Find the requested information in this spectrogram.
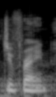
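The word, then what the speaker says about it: Dufresne: is Nancy dues duin it's spelled du fresy but it's du frin but she talked about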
